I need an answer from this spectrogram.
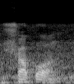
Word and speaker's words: স্বপ্ন: বফলা শব্দের শুরুতে কোনো বর্ণের সাথে যদি বফলাটা যুক্ত থাকে, ওই বফলার উচ্চারণ হয় না। যেমন স্বপন, স্বপ্ন, ত্বক ইত্যাদি।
